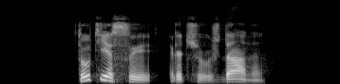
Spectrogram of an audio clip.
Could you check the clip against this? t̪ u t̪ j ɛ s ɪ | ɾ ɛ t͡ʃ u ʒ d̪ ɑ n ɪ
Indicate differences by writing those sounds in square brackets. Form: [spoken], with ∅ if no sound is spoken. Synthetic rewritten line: t̪ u t̪ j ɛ s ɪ | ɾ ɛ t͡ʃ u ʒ d̪ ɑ n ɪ

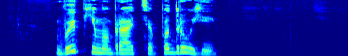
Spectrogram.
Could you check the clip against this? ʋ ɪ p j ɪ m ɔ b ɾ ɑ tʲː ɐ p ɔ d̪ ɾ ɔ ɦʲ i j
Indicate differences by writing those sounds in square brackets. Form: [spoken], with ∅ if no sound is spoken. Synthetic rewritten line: ʋ ɪ p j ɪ m ɔ b ɾ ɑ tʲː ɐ p ɔ d̪ ɾ [u] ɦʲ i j

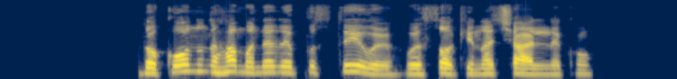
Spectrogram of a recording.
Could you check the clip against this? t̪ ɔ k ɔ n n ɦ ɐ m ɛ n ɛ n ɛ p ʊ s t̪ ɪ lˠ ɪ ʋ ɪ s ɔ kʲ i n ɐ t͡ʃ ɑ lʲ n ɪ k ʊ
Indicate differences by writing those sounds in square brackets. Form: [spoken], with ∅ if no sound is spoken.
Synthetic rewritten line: [d̪] ɔ k ɔ n n ɦ ɐ m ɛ n ɛ n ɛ p ʊ s t̪ ɪ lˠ ɪ ʋ ɪ s ɔ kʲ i n ɐ t͡ʃ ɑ lʲ n ɪ k ʊ

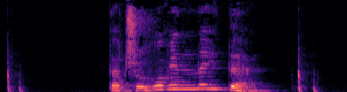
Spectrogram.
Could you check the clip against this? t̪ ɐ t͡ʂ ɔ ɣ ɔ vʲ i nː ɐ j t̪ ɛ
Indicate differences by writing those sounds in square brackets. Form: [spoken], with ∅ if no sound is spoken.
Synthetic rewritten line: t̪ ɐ t͡ʂ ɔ ɣ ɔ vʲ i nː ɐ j [d̪] ɛ

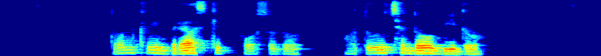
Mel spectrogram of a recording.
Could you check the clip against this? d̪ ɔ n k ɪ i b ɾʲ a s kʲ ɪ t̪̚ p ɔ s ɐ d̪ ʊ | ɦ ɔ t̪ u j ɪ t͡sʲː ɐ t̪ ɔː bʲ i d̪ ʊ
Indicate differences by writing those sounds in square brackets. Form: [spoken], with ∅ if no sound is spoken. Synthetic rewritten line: [t̪] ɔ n k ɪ [j] b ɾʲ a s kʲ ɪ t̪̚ p ɔ s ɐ d̪ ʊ | ɦ ɔ t̪ u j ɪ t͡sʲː ɐ [d̪] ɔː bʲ i d̪ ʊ

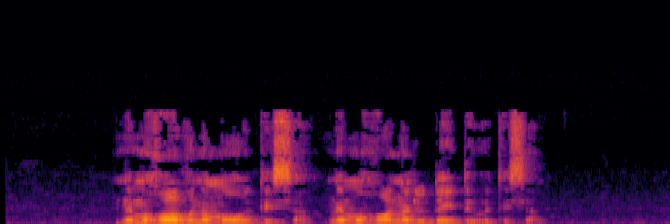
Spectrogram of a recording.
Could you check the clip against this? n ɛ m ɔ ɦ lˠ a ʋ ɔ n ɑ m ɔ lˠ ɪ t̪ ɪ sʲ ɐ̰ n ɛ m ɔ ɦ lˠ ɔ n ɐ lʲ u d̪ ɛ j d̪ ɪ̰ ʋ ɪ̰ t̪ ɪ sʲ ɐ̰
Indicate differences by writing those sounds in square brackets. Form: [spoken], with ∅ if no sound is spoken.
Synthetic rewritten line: n ɛ m ɔ ɦ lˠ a ʋ ɔ n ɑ m ɔ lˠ ɪ t̪ ɪ sʲ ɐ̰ n ɛ m ɔ ɦ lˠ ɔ n ɐ lʲ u d̪ ɛ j d̪ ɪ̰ ʋ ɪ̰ t̪ ɪ sʲ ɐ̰

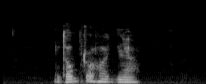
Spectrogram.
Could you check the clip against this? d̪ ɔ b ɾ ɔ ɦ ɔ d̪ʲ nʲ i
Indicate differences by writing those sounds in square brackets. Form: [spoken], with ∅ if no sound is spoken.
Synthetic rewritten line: d̪ ɔ b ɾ ɔ ɦ ɔ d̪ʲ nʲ [a]

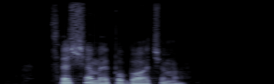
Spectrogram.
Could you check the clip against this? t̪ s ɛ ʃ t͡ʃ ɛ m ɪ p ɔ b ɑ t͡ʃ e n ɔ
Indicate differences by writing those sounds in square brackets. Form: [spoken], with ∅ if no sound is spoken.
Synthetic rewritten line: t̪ s ɛ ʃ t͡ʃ ɛ m ɪ p ɔ b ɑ t͡ʃ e [m] ɔ

